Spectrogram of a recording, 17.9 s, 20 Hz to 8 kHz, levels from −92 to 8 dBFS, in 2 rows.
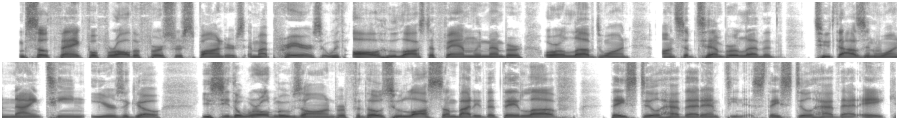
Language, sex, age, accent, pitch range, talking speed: English, male, 30-49, American, 105-130 Hz, 180 wpm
